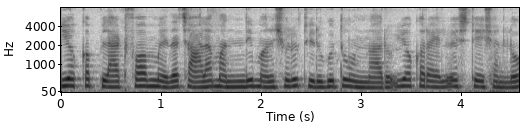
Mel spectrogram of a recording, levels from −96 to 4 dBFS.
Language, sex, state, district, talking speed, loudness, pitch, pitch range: Telugu, female, Andhra Pradesh, Krishna, 170 wpm, -16 LUFS, 210 Hz, 195-220 Hz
